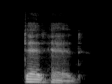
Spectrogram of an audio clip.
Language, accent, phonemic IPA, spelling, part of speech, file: English, Australia, /ˈdɛdhɛd/, Deadhead, noun, En-au-Deadhead.ogg
- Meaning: A fan of the rock band Grateful Dead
